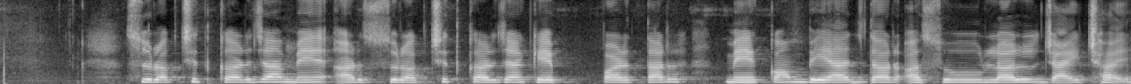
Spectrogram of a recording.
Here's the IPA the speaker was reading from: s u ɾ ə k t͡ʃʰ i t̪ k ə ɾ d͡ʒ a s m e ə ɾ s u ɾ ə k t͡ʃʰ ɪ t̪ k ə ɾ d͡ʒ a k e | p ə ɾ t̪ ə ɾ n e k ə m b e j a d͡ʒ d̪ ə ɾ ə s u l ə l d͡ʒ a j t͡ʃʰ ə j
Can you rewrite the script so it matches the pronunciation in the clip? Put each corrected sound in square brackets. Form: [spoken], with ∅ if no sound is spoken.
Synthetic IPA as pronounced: s u ɾ ə k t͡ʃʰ i t̪ k ə ɾ d͡ʒ a [∅] m e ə ɾ s u ɾ ə k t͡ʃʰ [i] t̪ k ə ɾ d͡ʒ a k e | p ə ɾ t̪ ə ɾ [m] e k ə m b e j a d͡ʒ d̪ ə ɾ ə s u l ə l d͡ʒ a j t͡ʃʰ ə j

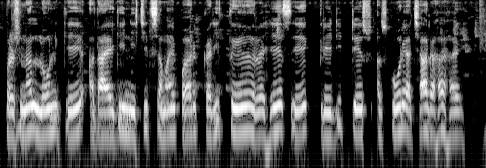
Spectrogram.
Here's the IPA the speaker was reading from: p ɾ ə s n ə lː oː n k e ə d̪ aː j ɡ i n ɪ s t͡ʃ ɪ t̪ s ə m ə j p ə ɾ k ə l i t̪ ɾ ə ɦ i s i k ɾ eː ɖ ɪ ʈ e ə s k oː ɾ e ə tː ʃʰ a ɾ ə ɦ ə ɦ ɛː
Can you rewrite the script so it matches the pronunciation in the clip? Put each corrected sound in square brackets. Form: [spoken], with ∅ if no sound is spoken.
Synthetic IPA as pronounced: p ɾ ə s n ə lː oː n k e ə d̪ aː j ɡ i n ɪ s t͡ʃ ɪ t̪ s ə m ə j p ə ɾ k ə [ɾ] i t̪ ɾ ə ɦ [e] s [e] k ɾ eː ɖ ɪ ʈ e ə s k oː ɾ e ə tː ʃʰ a ɾ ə ɦ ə ɦ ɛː

